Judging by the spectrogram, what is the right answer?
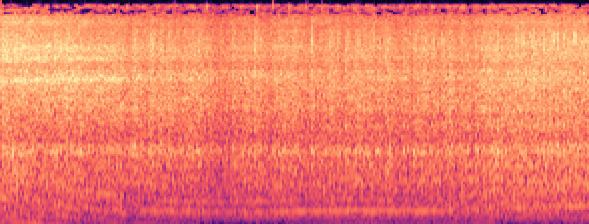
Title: Wierd Ticking Noise with Revving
